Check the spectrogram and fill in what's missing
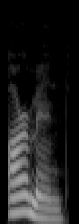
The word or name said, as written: armond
